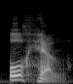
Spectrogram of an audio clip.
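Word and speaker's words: אֹהֶל: Okay, ohel. Ohel is, and notice the accent has to be on the O part there. Don't say it the other way. You'll sound like you're swearing. All right. Ohel is the word for tent.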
